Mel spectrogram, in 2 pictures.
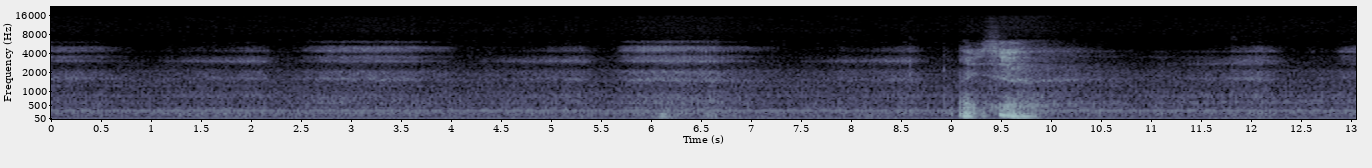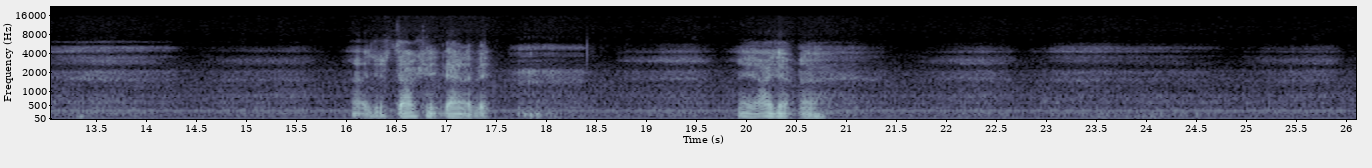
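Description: A pencil scratches softly on paper in short, repeated strokes.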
